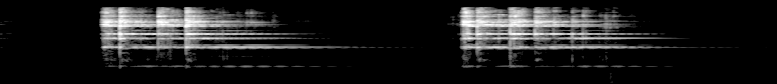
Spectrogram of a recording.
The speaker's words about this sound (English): There's the shame bell. Shame. Shame.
